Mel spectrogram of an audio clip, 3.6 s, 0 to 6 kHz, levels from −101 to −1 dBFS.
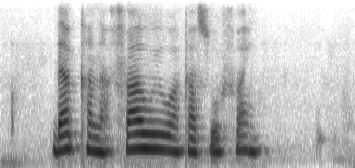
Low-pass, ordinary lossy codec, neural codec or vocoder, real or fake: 5.4 kHz; Opus, 24 kbps; codec, 16 kHz, 1 kbps, FunCodec, trained on LibriTTS, 50 frames a second; fake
